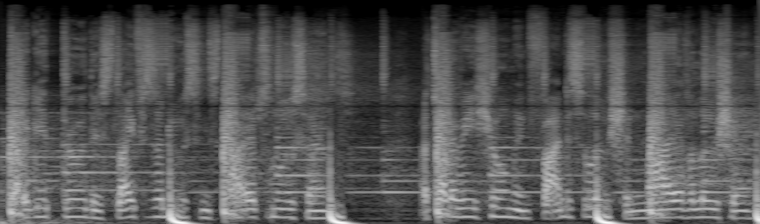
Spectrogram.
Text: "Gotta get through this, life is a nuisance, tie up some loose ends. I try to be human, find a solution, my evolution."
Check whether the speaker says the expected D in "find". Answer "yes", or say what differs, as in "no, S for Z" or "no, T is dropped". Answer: yes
